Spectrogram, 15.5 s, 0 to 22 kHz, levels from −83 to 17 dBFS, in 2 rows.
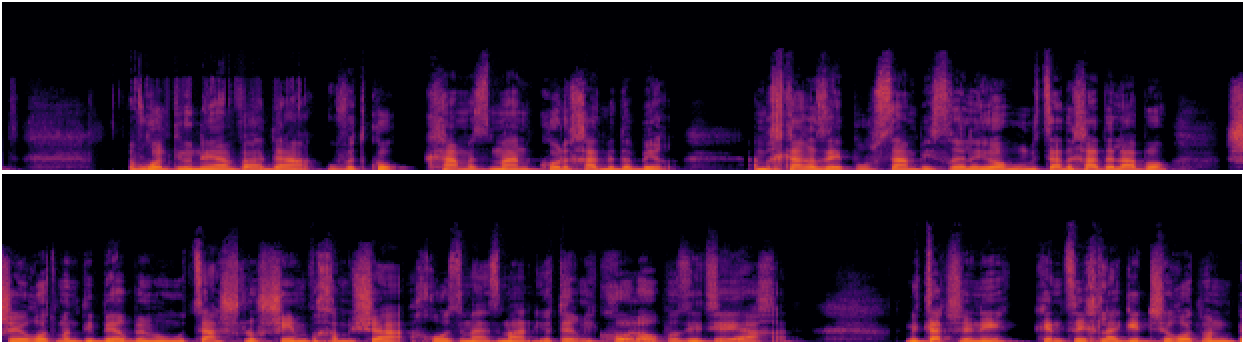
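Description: For the first 2.0 s the player is on an adaptive stream starting at a low bitrate. It begins on a cheap version of the stream to get playback going, then switches up once it has measured the connection. During those two seconds the speech has little real treble and stronger codec artefacts, which fits an Opus stream of roughly 16 kbit/s. At 2.0 s the clarity jumps without any gap, consistent with a step to about 64 kbit/s.

From 11.25 s to 12.89 s a channel delay causes comb filtering. One channel runs about 20 ms behind the other, and when the two are summed to mono, everything they share cancels at a regular series of frequencies, starting very low, in the tens of hertz, and repeating closely up the spectrum. The speech turns rough and slightly doubled over that stretch, and returns to normal at 12.89 s.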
